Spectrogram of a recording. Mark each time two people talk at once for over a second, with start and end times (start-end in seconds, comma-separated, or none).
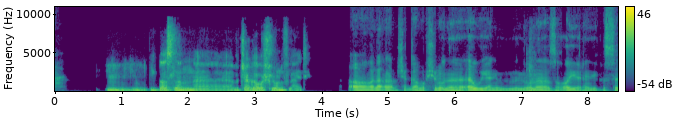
none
